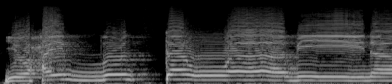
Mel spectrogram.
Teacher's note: alif lam syamsiah di situ, lamnya tak dibunyikan. · ta dengan waw berdua-dua bersabdu, tekankan. Yuhibbut tawwabina wa yuhib nak keluar jangan lambat.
